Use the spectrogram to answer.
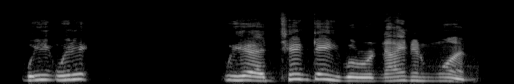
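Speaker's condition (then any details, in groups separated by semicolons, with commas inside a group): Cerebral palsy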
